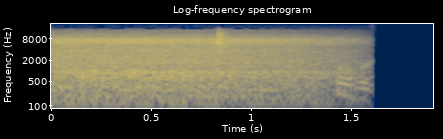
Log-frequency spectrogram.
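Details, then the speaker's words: Oven after igniter replacement: once the new igniter gets hot enough the gas valve opens and the burner lights, giving a soft, even rushing roar for about a second and a half, then stopping cleanly; normal operation. "And there she is. Once it got on hot enough, the gas starts flowing and turns right on."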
